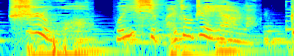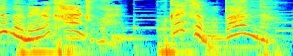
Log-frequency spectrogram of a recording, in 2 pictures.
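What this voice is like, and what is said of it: Quiet, hushed speech. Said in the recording (Chinese): “小声说”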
